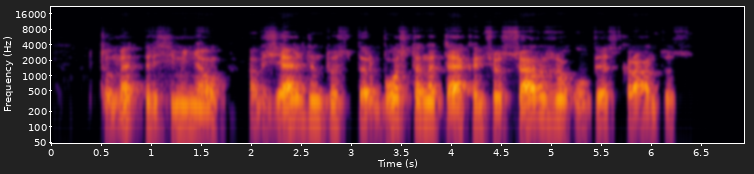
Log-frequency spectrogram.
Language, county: Lithuanian, Telšiai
